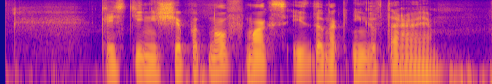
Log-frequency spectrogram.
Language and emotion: Russian, neutral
